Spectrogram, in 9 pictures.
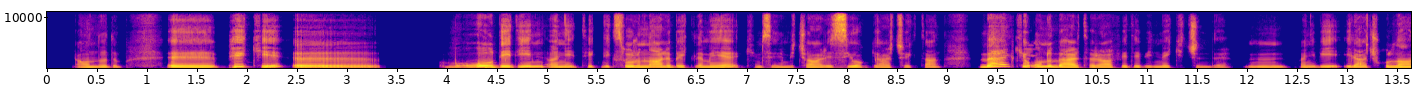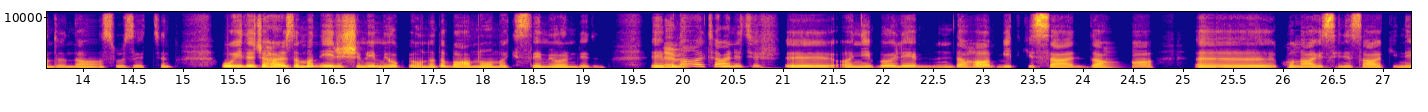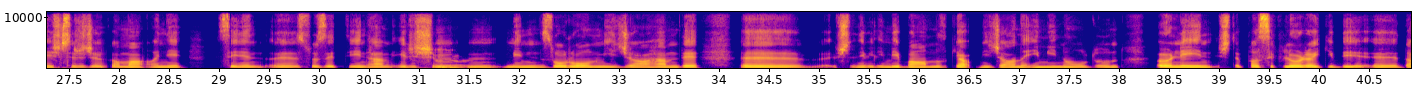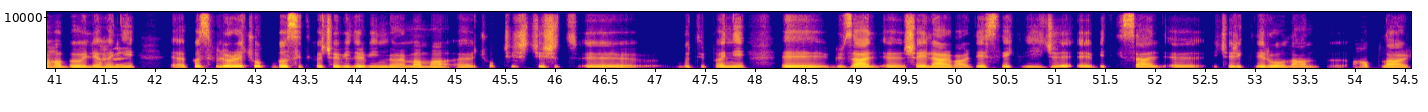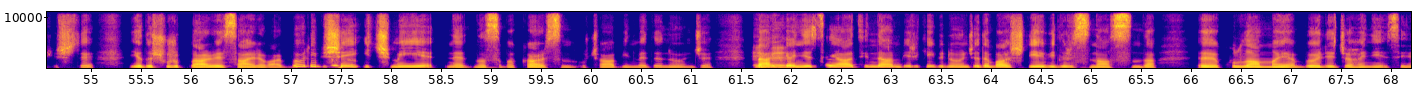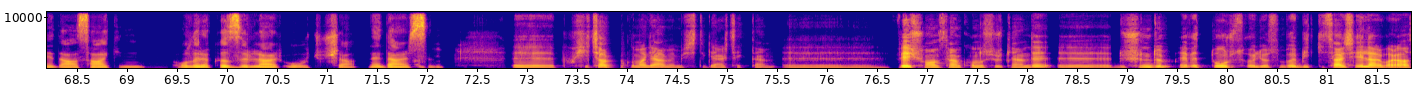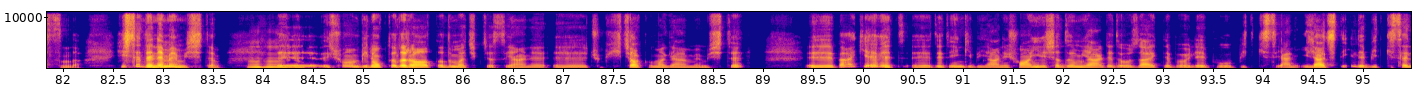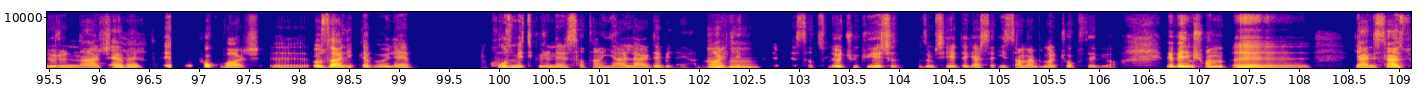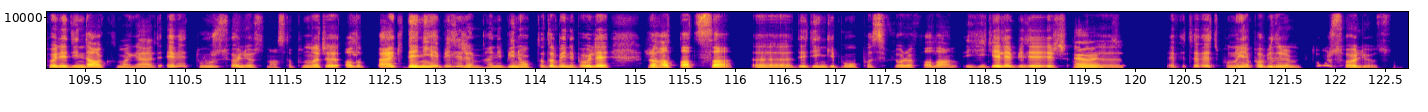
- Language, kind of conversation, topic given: Turkish, advice, Tatil sırasında seyahat stresini ve belirsizlikleri nasıl yönetebilirim?
- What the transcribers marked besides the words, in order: other background noise; tapping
